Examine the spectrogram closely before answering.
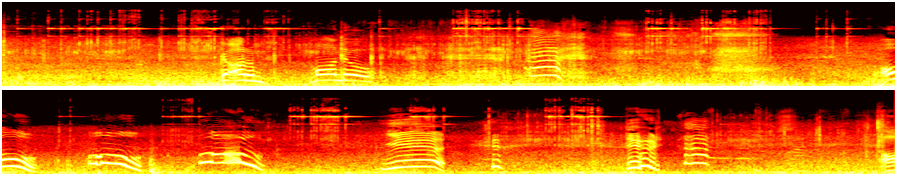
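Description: A fishing reel clicks and whirs as its handle turns.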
